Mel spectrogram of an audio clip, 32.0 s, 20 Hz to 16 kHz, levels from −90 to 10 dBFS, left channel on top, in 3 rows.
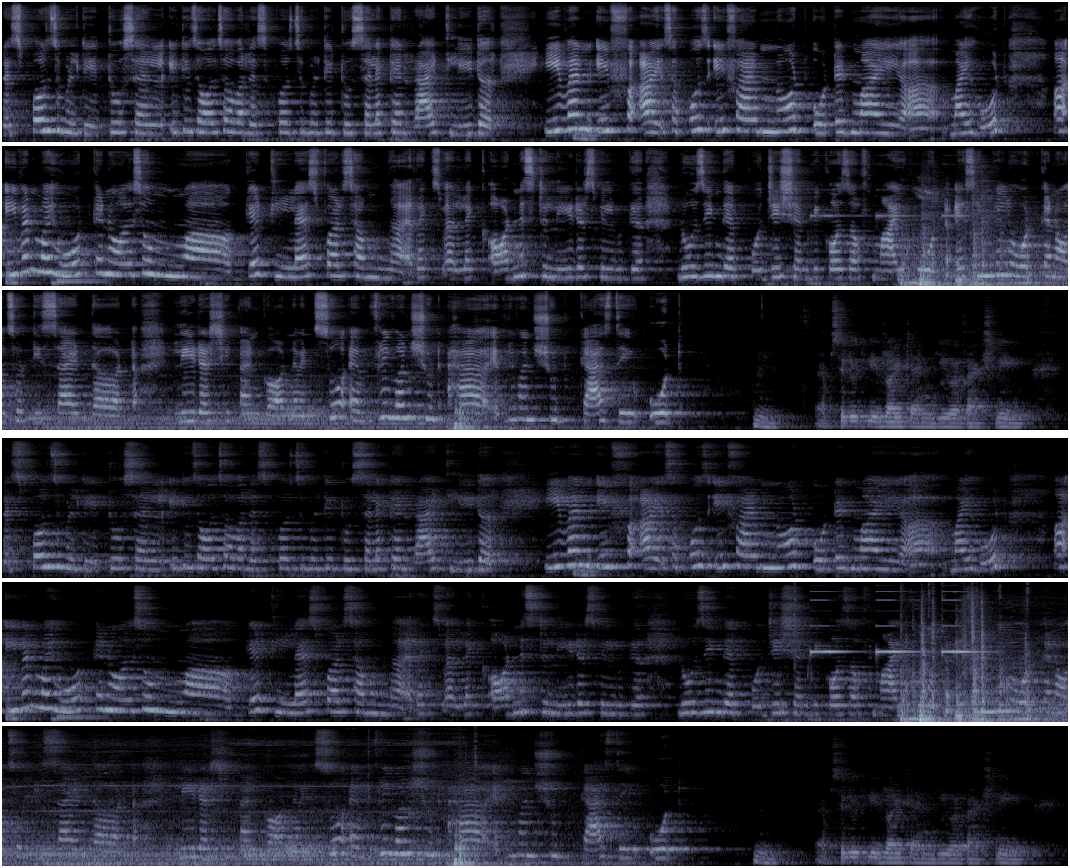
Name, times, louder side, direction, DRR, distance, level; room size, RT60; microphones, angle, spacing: voice 1, 0.0-28.1, left 6 dB, 80° left, 0.6 m, -34 dB
sound 1, 18.6-19.1 19.4-27.9, right 5 dB, 75° right, 0.6 m, -36 dB
voice 2, 19.6-19.9 28.8-29.1 29.4-31.8, left 2 dB, 35° left, 0.5 m, -43 dB
14.5 x 10.5 x 3.3 m
head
